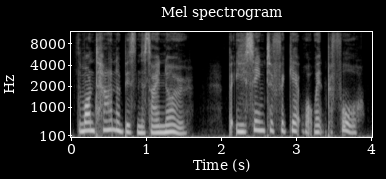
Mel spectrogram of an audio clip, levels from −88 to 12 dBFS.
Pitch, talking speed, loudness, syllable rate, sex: 235 Hz, 195 wpm, -18 LUFS, 6.4 syllables/s, female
